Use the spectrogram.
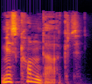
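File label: "misconduct", British English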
